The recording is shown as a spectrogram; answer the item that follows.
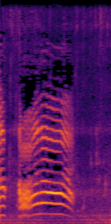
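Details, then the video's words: Pet red-breasted parakeet gives one drawn-out, nasal, slightly arching voiced sound imitating human speech; this talking parrot asks its owner whether the fish have been fed. Faint room noise follows. "Nhật ký vẹt thường ngày hay nói chuyện tiếng người siêu giỏi ( Talking Parrot Diary)"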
